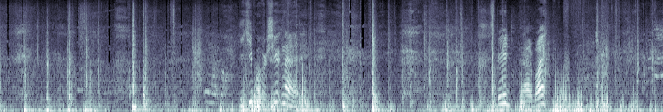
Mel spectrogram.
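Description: Footsteps thud and scuff on a wooden deck.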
